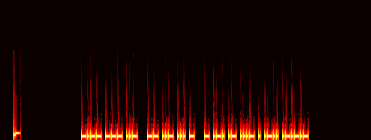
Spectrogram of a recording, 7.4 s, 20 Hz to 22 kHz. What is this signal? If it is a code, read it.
Morse code, heard as a keyed tone, about 40 wpm, 700 Hz. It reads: YOU MUST TRAVEL.
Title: Sentences from Top 400 Words 40wpm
